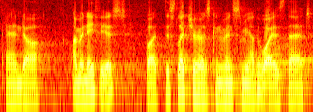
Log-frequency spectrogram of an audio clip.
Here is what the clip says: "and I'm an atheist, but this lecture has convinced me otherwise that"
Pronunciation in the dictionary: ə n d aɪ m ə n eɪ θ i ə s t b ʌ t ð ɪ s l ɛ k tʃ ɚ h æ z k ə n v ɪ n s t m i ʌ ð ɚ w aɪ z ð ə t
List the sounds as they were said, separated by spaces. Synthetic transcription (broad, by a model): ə n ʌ aɪ m ə n eɪ θ i ə s t b ʌ t ð ɪ s l ɛ k tʃ ɚ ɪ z k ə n v ɪ n s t m i ʌ ð ɚ w aɪ z ð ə t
